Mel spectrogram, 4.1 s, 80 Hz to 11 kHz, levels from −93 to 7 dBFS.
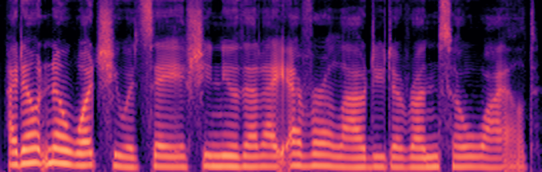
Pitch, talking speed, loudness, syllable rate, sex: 200 Hz, 280 wpm, -18 LUFS, 5.6 syllables/s, female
